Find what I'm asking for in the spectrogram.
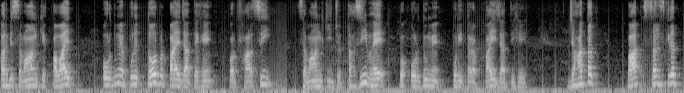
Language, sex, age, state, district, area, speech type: Urdu, male, 18-30, Bihar, Purnia, rural, spontaneous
